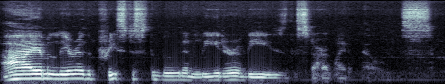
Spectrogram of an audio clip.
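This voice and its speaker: A man's voice: mid-range voice, fairly even intonation, a little slow, mellow, breathy edge. A man voicing a powerful, serene elven moon priestess in a storybook, with a stately, formal and solemn manner. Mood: gracious.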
